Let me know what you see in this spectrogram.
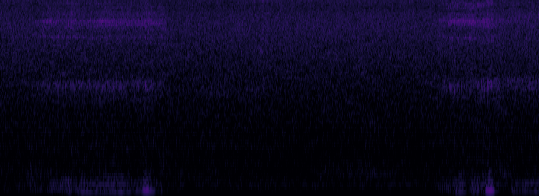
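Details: Chihuahua asleep with his head resting in a person's hand: two soft, low rattling snores one breath cycle apart in a quiet room; snoring.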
